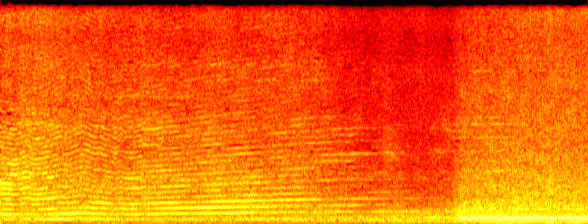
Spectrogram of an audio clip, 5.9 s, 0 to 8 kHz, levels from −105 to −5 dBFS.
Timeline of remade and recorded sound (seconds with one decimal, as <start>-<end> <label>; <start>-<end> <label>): 0.0-3.8 recorded; 3.8-4.5 remade; 4.5-5.9 recorded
